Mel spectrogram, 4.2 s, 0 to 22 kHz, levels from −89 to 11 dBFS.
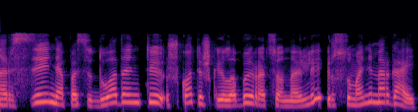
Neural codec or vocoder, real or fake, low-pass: none; real; 7.2 kHz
